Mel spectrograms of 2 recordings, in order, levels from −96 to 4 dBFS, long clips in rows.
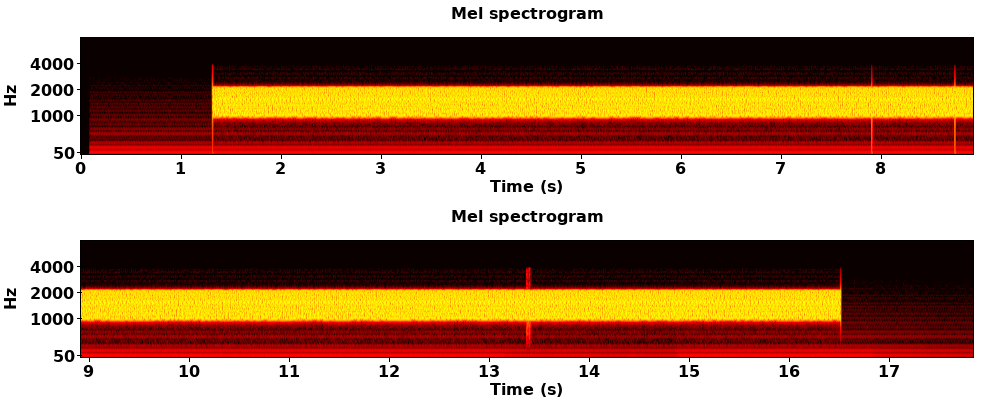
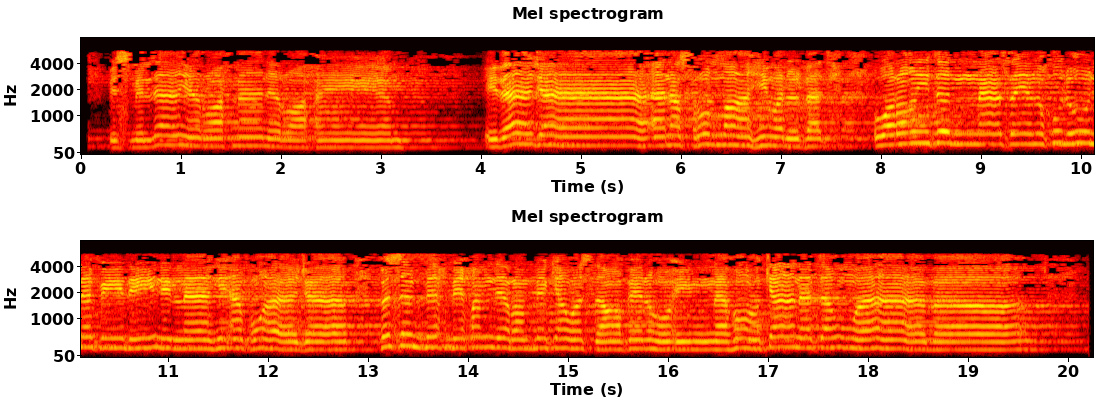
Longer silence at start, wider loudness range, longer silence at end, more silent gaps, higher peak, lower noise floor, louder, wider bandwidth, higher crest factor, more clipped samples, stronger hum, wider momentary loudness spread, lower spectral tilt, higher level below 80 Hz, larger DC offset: first, 1.3 s vs 0.1 s; about the same, 1 LU vs 3 LU; first, 1.3 s vs 0.05 s; neither; first, -4 dBFS vs -8 dBFS; first, -64 dBFS vs -48 dBFS; first, -15 LUFS vs -24 LUFS; second, 2.8 kHz vs 5.8 kHz; about the same, 14 dB vs 18 dB; neither; first, 60 Hz at -60 dBFS vs none; second, 0 LU vs 7 LU; second, -3 dB/octave vs -5.5 dB/octave; first, -62 dBFS vs under -90 dBFS; neither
